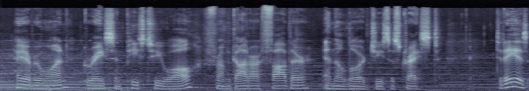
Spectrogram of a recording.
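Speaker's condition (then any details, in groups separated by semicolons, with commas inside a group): No condition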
